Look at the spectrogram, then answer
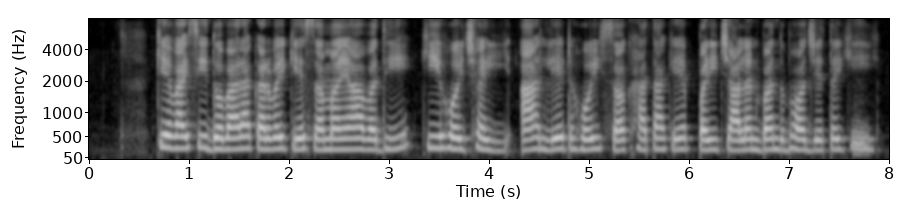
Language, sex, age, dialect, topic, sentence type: Maithili, female, 18-24, Bajjika, banking, question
